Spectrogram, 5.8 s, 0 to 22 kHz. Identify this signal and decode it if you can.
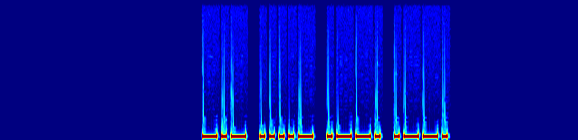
Morse code, heard as a keyed tone, about 25 wpm, 700 Hz. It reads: K4PP
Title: USA Call Signs - 4 Characters - Repeated 3x - 25wpm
